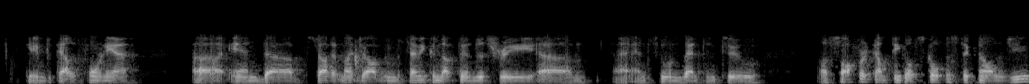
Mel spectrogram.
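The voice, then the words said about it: Indian English accent. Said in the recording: “I'm actually originally from India, as you can probably tell from my accent.”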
